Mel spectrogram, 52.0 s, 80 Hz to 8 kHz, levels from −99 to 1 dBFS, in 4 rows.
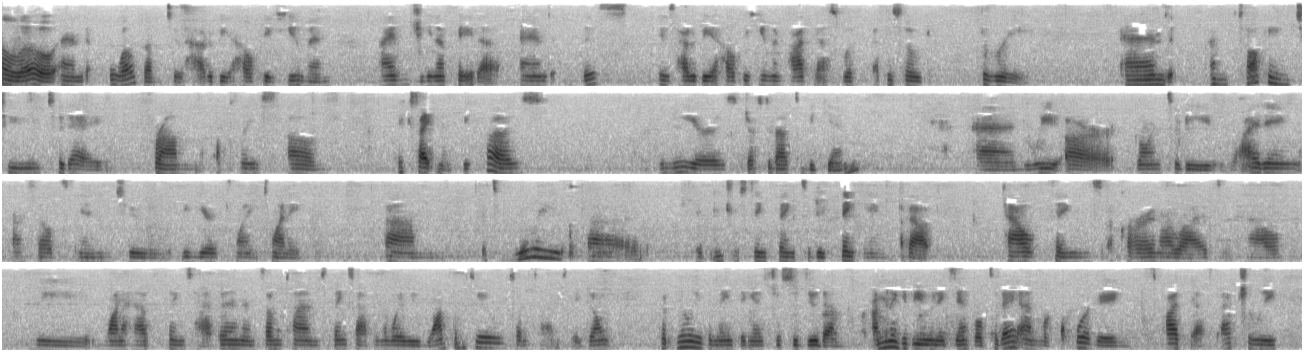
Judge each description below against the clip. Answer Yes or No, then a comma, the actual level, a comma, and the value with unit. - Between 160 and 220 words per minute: No, slow, 135 wpm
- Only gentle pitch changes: Yes, narrow, 1.8 semitones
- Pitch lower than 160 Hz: Yes, medium, 140 Hz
